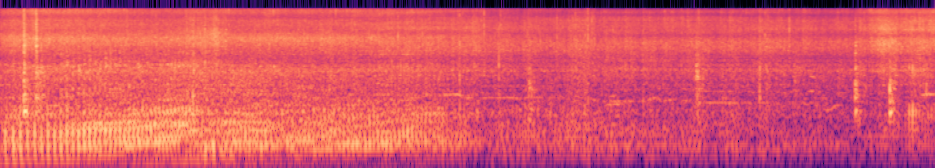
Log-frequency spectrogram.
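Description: Fried noodles sizzling on a large hot flat pan, with a metal spatula scraping and clicking against the pan a few times in the second half. A low rumble underneath fades away by about the middle.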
